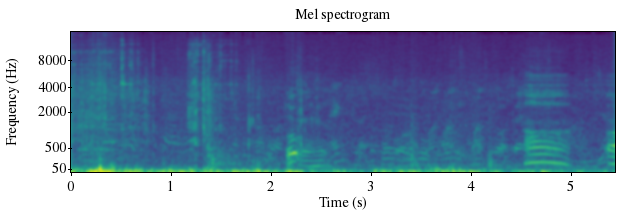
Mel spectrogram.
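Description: An elderly man talks casually nearby.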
